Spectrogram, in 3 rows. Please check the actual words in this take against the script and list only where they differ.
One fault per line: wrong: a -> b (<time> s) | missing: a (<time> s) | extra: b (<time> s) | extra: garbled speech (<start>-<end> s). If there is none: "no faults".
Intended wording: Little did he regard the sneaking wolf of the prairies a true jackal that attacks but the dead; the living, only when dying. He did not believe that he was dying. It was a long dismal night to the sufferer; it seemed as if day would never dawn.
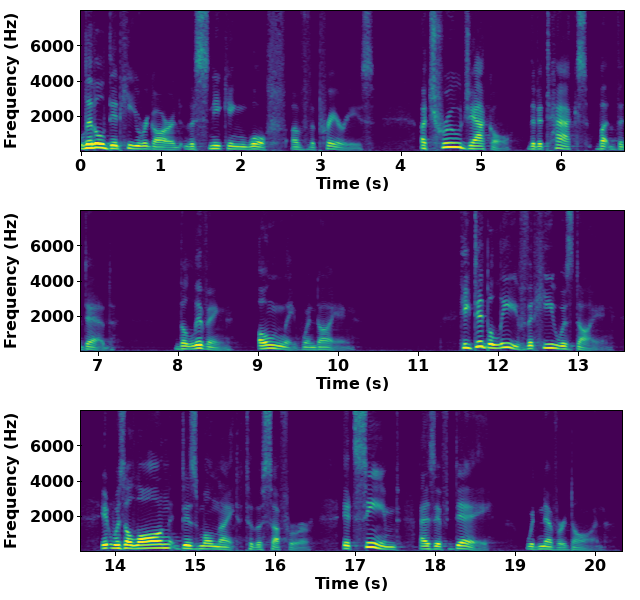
missing: not (11.9 s)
